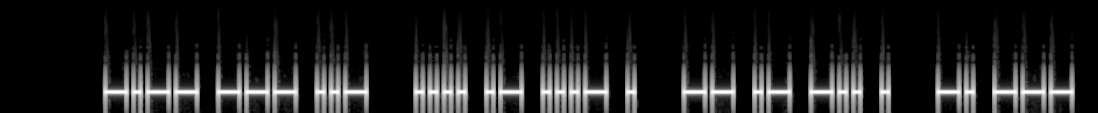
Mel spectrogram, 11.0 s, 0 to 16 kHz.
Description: Morse code, heard as a keyed tone, about 17 wpm, 700 Hz. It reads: YOU HAVE MADE NO
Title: Sentences from Top 1400 Words 17wpm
